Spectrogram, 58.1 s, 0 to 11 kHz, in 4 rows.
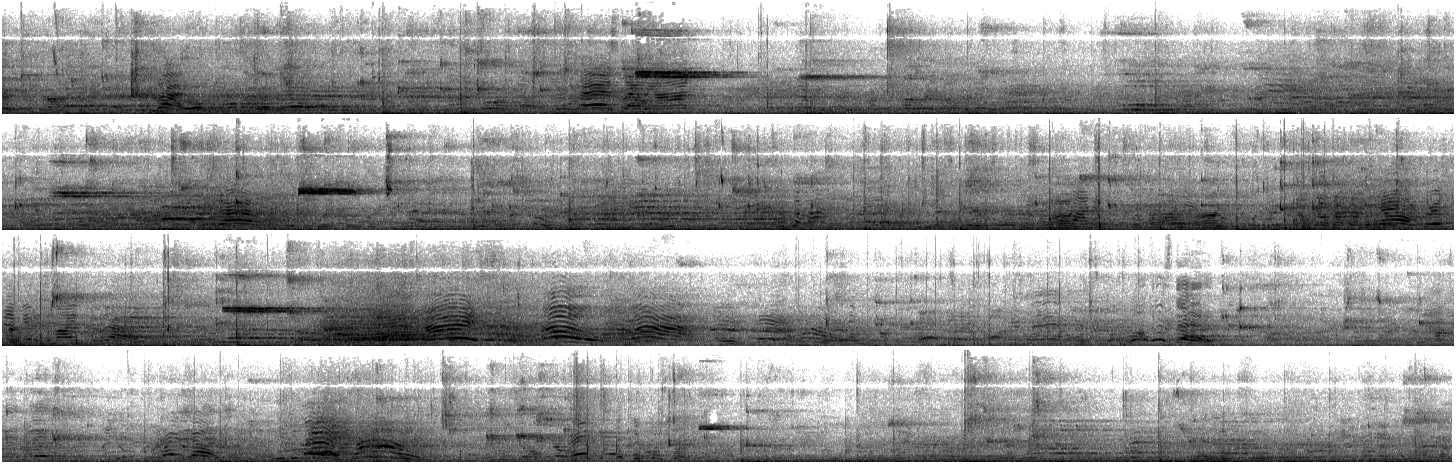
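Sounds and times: sneaker squeaks: 0:00.0 - 0:58.0.

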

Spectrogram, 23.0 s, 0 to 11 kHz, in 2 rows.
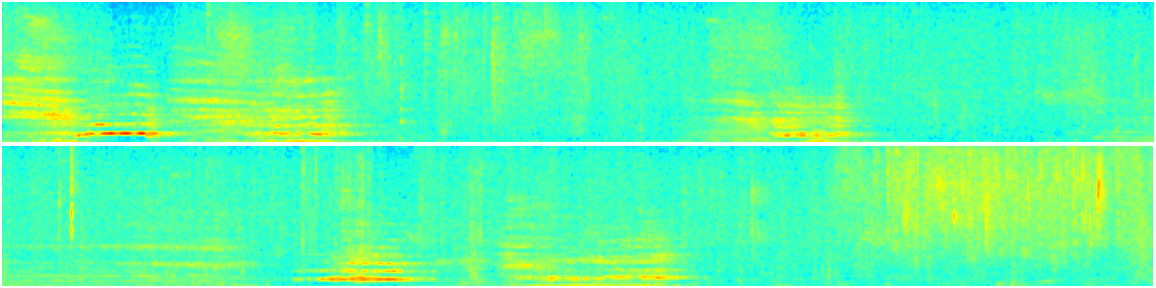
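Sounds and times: cattle mooing: 0:11.0 - 0:18.4.

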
